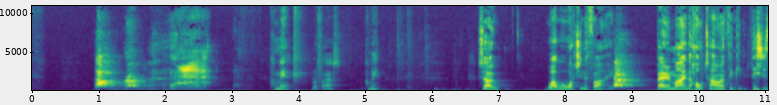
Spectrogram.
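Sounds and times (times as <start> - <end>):
dogs barking: 0.9 - 2.4, 8.7 - 9.4
laughter: 1.7 - 2.8
speech: 3.6 - 5.4, 6.7 - 11.0.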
